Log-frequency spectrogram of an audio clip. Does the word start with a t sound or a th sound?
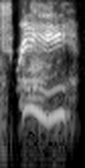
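t sound. It starts with a plain t sound. The speaker calls it wrong. "my grandmother has a German accent... she says tree"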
